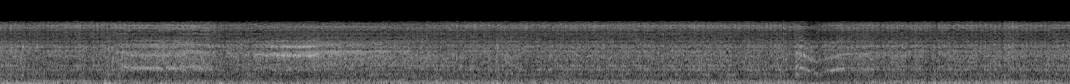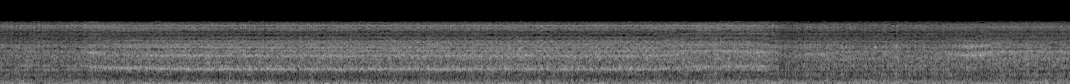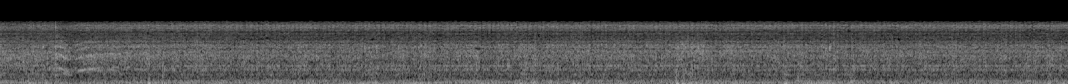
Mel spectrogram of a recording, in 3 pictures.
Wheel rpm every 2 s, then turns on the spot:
230, 220, 230, 230, 200, 230, 210, 210, 220, 230, 230, 220, 230, 230, 230, 230.
none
